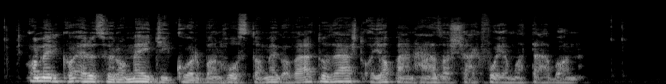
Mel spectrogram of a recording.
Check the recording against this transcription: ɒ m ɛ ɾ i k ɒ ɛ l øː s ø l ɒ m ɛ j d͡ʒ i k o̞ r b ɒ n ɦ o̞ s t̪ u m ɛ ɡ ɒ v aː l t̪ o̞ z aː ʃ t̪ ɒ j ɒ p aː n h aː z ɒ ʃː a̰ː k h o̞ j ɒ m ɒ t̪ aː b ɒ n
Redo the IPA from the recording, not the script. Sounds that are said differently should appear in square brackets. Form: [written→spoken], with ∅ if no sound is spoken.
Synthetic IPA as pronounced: ɒ m ɛ ɾ i k ɒ ɛ l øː s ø [l→ɾ] ɒ m ɛ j d͡ʒ i k o̞ r b ɒ n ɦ o̞ s t̪ [u→ɒ] m ɛ ɡ ɒ v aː l t̪ o̞ z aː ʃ t̪ ɒ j ɒ p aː n h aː z ɒ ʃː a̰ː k [h→f] o̞ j ɒ m ɒ t̪ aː b ɒ n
